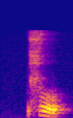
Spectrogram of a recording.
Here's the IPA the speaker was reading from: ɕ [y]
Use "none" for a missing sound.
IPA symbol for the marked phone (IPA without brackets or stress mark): u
